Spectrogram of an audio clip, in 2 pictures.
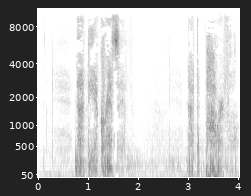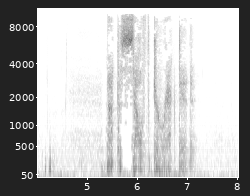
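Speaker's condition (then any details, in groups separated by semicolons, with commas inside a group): Vocal cord paralysis, unilateral; voice not yet back, audibly affected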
